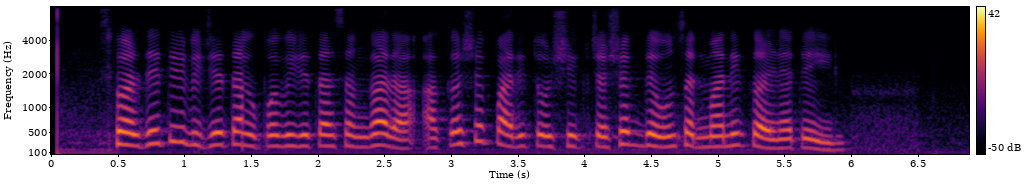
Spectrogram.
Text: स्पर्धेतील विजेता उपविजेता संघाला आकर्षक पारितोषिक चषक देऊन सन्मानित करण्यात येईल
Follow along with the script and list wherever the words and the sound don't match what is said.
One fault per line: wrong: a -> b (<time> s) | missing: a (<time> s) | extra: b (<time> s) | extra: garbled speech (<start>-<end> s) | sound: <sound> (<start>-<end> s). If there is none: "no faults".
no faults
